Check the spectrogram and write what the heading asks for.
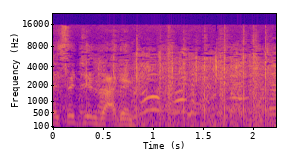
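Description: Phone-video soundtrack of a gunfight played back over a hall's loudspeakers: voices speaking over a noisy background with scattered sharp cracks of distant gunfire.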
